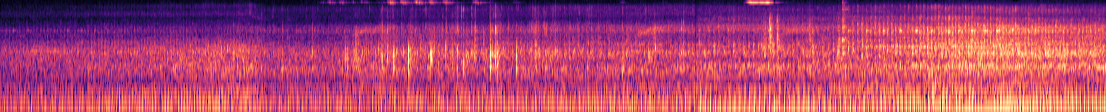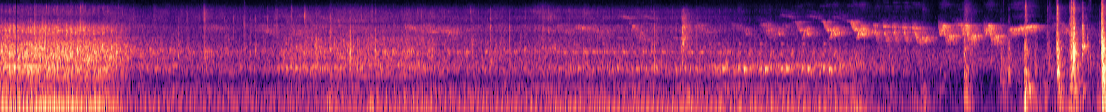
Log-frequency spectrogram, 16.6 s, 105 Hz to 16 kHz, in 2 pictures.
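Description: Peugeot 206 hatchback engine running as the car drives up a gravel lane, with tyre noise on gravel and the engine note rising and falling as it passes close about halfway through. It then idles steadily and is switched off about a second before the end.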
